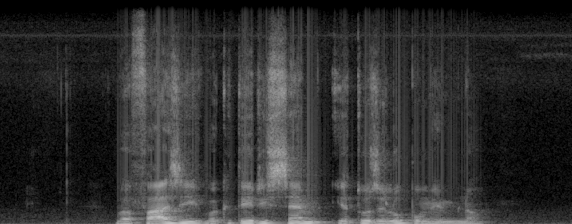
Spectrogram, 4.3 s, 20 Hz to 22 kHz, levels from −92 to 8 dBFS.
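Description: From start to finish, one stage hands over blocks slightly shorter than the next stage expects to read, and the shortfall in each block is filled with zeros. This is a block size mismatch (padded). Each padded block carries a brief silent gap, and those gaps repeat at about 100 Hz, putting a steady buzz under the speech. The inserted silence also stretches the audio, so it runs at 0.996 times its proper speed while the timbre stays the same.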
